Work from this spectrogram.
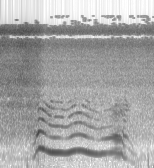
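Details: Tonka, a giant Alaskan Malamute, crying like a baby and unhappy; a single drawn-out, wavering whine that rises sharply, holds a little, then dips and swoops up again before fading, indoors.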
